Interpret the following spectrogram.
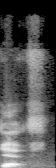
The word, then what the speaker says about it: GIF: There was like, actually, it's pronounced GIF, and he was like, no way.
